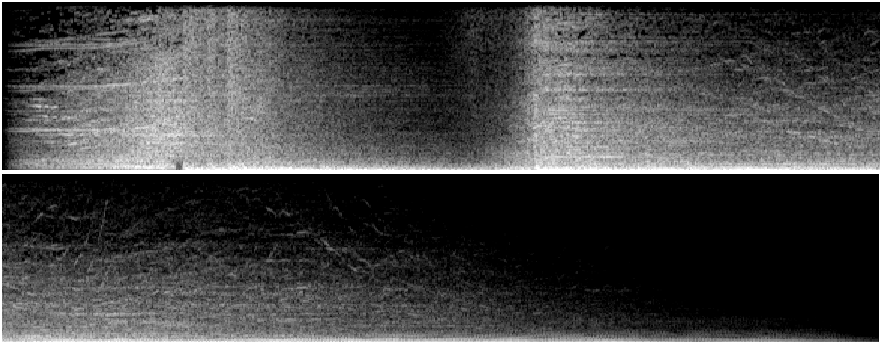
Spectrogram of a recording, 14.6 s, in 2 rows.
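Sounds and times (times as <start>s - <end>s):
musical hit in C: 0.1s - 11.6s.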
